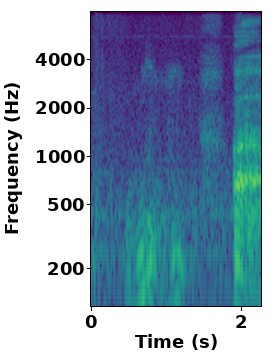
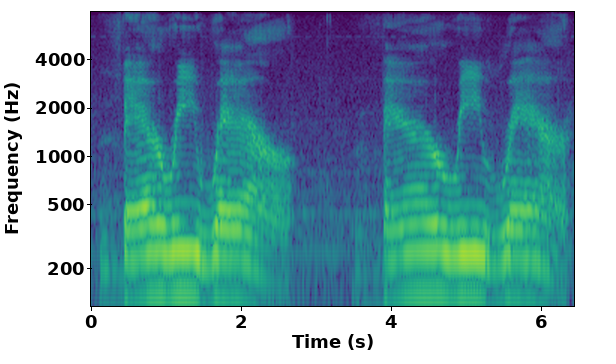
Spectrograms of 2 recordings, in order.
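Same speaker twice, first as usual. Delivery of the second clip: very slow, stretched very rare; drawn-out emphasis; 6 dB louder, much slower than usual. Shown as a demonstration. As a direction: stretch every sound of very rare.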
